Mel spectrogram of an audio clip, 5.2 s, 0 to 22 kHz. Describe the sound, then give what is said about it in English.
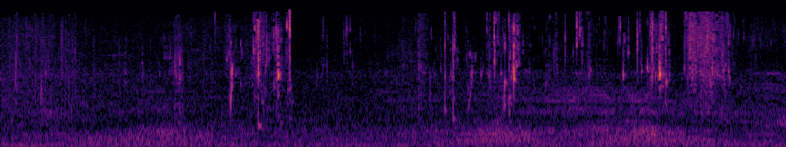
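A dipper ladle holding about 300 ml scoops through shallow marsh pool water to sample for mosquito larvae, with continuous sloshing and gurgling and a few sharper splashes and drips over several seconds; no one speaks. “But let's just take a bit of a dip here and see if we can find any mosquito larvae.”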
